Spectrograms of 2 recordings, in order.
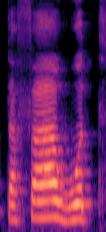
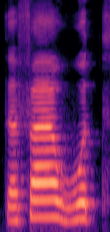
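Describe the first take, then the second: No difference in how they are said.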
